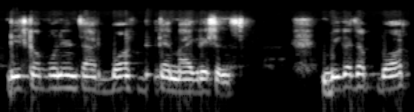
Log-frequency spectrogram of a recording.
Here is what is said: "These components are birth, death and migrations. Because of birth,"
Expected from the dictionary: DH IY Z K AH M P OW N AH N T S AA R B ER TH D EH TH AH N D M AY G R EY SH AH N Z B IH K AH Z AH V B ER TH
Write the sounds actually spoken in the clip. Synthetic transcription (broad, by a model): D IY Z K AH M P OW N AH N T S AA R B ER T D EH T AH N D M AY G R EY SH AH N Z B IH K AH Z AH P B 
